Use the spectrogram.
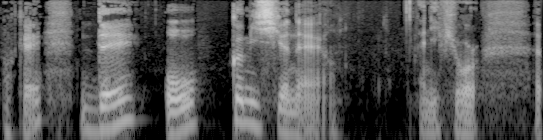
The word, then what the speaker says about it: hauts: And if you're a bit careful, you can hear that un haut commissionnaire and des hauts commissionnaires, well, clearly it is pronounced the same way. So you put the S at the end of both things here, okay, but then you don't pronounce them.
